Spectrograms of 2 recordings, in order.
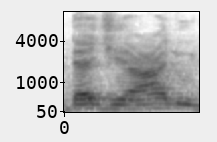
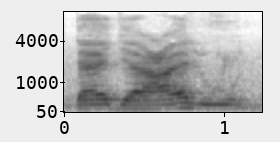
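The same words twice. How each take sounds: First: "taj'alu" with air leaking out on the j; wrong demo: breathy release on the j of "taj'alu"; windy j. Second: Slow "taj'alu" with a bounced, clean j; qalqalah. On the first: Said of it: "jangan bunyi angin". ("taj'alu" salah, jim berbunyi angin) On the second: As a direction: bounce the j in "taj'alu" without any hiss of air. ("taj'alu" dengan qalqalah pada jim) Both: Shown as a demonstration.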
